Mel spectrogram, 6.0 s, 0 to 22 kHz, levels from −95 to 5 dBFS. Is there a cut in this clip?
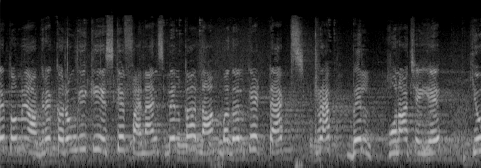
no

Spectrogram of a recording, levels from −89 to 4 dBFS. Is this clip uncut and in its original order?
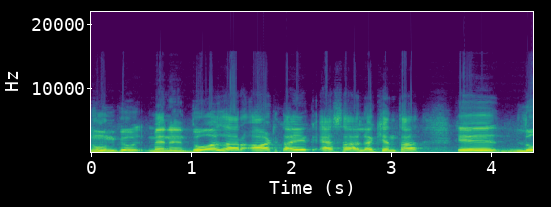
yes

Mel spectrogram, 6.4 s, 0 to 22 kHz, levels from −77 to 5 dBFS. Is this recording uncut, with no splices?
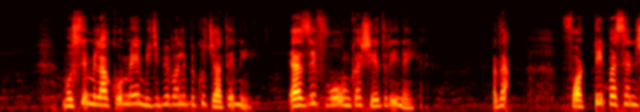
yes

